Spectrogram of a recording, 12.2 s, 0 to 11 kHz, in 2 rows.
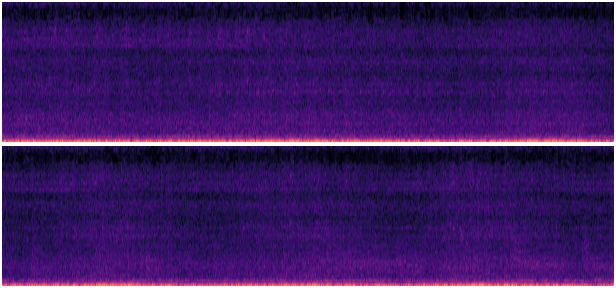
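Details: Foxbody Mustang V8 after distributor PIP pickup swap and TFI module swap: deep rumble through idle and light revs with an occasional uneven, stumbling beat; misfire traced to a bad distributor, spare also bad.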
